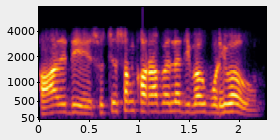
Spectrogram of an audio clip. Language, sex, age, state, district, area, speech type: Odia, male, 60+, Odisha, Kandhamal, rural, conversation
